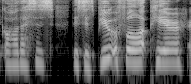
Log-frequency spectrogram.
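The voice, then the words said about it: Put-on Hertfordshire English accent. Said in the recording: “I can't do that accent... Is he from Hertfordshire?... Hertfordshire. I will not do that accent again.”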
